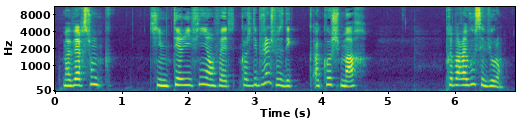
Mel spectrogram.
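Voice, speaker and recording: A woman at high pitch with fairly even intonation, moderate pace and long, frequent pauses, in a very clean recording with a silent background. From northern France, Pas-de-Calais. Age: 20s. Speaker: podcaster. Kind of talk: casual monologue. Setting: home.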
